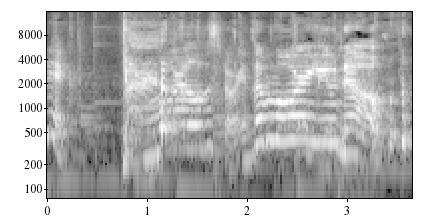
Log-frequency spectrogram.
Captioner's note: laughs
